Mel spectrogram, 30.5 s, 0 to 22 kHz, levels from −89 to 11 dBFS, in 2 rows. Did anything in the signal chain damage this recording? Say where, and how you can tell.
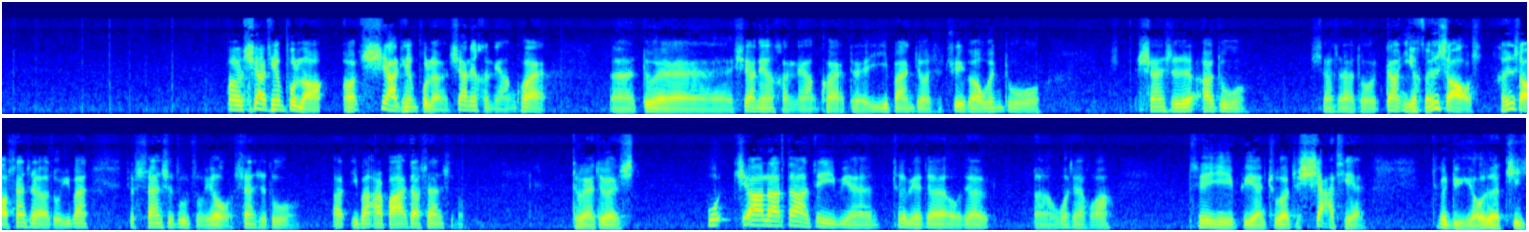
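No, nothing in this speech recording stood out on listening as damage from any stage of the signal chain.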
